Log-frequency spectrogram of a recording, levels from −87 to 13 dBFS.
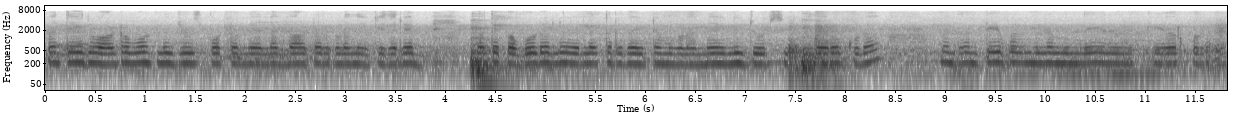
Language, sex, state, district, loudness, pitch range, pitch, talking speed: Kannada, female, Karnataka, Bijapur, -18 LUFS, 200-215 Hz, 210 Hz, 90 wpm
